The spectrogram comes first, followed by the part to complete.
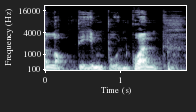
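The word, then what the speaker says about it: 六點半棍: So lok is number 6. Lok. Dim. Remember that is a raising tone. It will be dim.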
